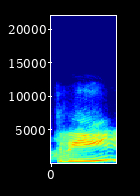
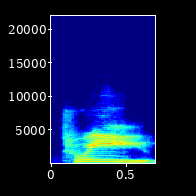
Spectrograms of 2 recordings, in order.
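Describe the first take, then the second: First: The r sound is missing or unclear. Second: The r sound is clearly pronounced. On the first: The speaker calls it wrong. "it is not three" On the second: The speaker calls it right. "it is three. R, three"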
